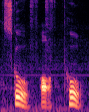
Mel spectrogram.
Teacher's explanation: in South Australia they might drop the L entirely and sound more like school or pool let's start with uh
